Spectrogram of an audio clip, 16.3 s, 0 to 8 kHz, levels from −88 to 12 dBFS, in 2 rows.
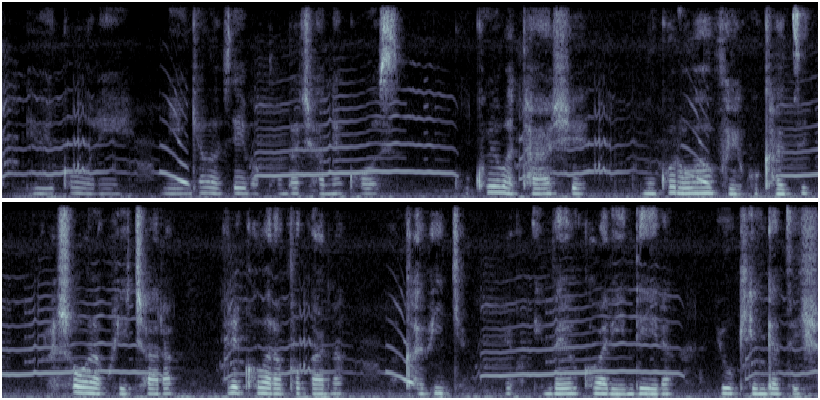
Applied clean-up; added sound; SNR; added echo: none; Squeak; 11 dB; none.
